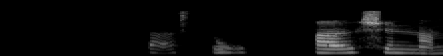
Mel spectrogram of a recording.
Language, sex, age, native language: Icelandic, male, 8, Icelandic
